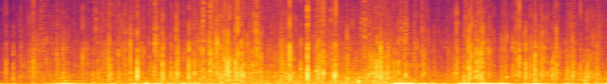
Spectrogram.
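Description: Rain pattering on a clear plastic umbrella held overhead: a dense, continuous spatter of drop taps. Low wind rumble on the microphone swells about four and five seconds in.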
